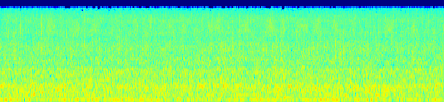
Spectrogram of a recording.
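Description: Steady, unbroken water noise, like rushing or running water, at an even level, used as the background track of a subliminal audio.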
